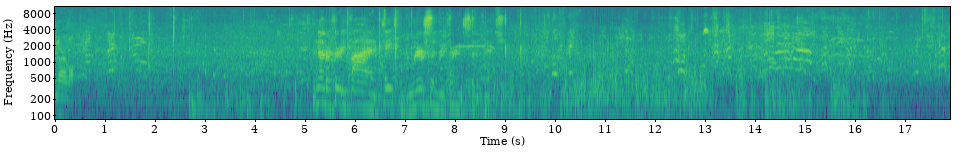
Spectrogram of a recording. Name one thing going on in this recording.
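Spectators on the sideline call out and cheer.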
